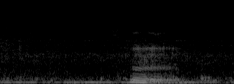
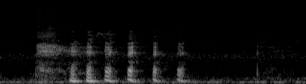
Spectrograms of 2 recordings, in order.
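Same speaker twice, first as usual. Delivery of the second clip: airy laugh; 11 semitones higher than usual. Real, not acted. Laughs at the poem's paradox.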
